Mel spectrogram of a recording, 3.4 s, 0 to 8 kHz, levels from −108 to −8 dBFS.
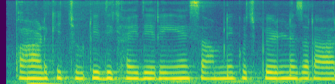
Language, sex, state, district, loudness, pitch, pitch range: Hindi, female, Himachal Pradesh, Shimla, -13 LUFS, 210 Hz, 205-215 Hz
